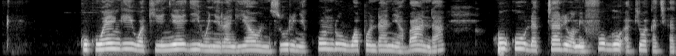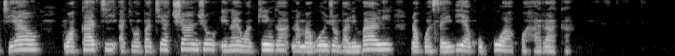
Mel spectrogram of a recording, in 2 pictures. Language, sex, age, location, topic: Swahili, female, 36-49, Dar es Salaam, agriculture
